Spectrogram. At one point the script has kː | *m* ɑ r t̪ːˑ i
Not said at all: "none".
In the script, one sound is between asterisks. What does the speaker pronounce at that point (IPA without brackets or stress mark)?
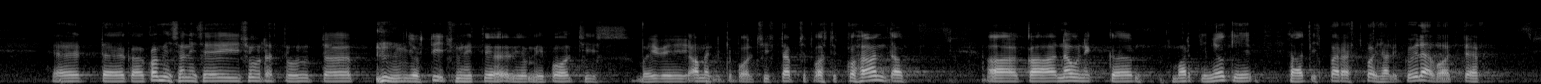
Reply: m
